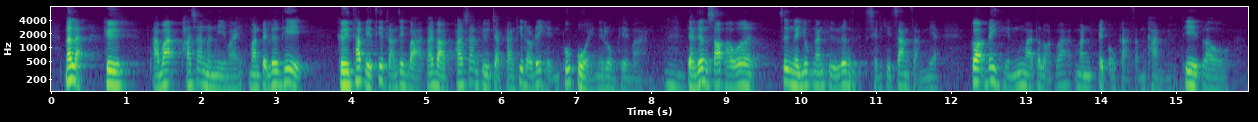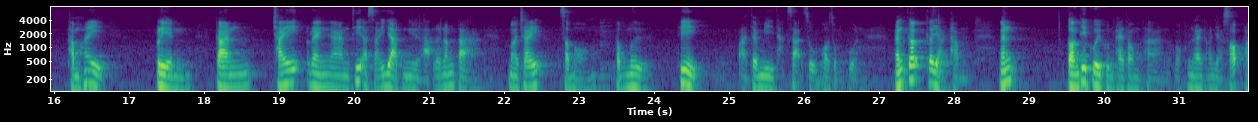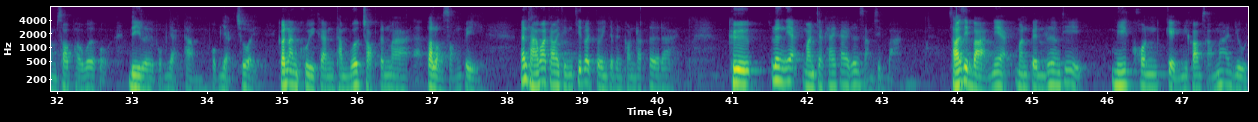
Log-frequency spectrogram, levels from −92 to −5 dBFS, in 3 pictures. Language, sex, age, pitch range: Thai, male, 60-79, 115-145 Hz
